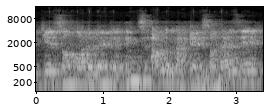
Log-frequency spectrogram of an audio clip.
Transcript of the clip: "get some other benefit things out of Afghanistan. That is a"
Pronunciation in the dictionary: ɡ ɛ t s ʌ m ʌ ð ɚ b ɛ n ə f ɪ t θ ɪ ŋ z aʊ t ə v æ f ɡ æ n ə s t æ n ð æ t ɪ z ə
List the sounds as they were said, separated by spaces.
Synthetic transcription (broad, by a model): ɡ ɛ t s ʌ m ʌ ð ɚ b ɛ n ə f ɪ t θ ɪ ŋ z aʊ t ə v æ ɡ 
